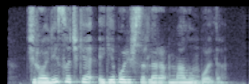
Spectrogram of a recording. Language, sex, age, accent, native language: Uzbek, female, 25-34, Toshkent shahri, Uzbek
